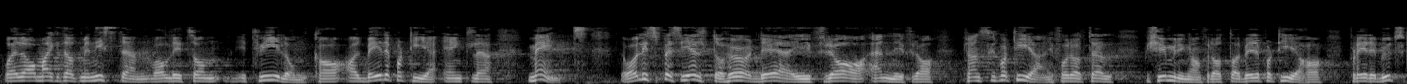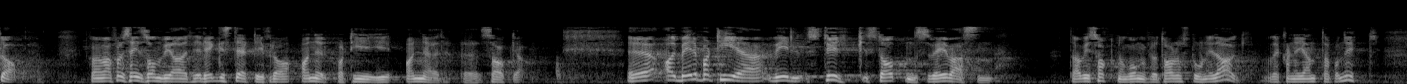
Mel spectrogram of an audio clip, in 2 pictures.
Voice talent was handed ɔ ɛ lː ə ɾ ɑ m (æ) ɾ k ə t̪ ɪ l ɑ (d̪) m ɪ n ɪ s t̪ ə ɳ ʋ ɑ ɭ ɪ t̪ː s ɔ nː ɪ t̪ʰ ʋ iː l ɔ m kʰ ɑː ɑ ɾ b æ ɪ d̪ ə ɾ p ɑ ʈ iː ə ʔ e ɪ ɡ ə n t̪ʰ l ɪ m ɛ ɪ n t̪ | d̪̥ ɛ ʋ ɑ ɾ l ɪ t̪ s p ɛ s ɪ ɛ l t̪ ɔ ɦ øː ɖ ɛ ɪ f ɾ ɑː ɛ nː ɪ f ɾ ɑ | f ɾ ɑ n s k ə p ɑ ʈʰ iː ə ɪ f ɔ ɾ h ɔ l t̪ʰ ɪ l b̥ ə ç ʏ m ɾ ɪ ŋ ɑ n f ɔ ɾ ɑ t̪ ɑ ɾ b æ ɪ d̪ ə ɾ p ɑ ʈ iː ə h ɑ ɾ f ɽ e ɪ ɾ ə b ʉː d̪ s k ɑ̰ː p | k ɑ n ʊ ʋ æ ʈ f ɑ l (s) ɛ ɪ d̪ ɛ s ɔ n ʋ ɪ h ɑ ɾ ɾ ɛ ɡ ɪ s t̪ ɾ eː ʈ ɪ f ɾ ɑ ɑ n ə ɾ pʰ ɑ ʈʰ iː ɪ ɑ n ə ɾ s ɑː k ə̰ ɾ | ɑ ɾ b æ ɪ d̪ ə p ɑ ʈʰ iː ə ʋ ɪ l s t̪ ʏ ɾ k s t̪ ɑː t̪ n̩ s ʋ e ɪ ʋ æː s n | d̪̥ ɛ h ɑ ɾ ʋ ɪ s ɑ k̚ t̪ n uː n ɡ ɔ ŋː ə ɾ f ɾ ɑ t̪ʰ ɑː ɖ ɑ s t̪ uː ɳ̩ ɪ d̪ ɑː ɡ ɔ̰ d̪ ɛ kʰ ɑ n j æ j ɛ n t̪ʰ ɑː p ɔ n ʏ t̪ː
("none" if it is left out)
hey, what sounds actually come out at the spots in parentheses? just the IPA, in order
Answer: æ, t̪, s

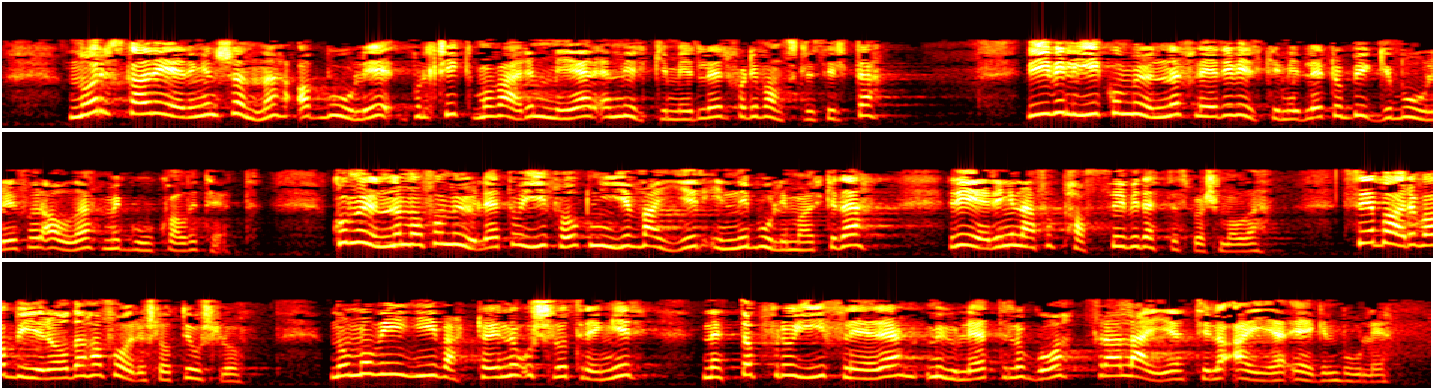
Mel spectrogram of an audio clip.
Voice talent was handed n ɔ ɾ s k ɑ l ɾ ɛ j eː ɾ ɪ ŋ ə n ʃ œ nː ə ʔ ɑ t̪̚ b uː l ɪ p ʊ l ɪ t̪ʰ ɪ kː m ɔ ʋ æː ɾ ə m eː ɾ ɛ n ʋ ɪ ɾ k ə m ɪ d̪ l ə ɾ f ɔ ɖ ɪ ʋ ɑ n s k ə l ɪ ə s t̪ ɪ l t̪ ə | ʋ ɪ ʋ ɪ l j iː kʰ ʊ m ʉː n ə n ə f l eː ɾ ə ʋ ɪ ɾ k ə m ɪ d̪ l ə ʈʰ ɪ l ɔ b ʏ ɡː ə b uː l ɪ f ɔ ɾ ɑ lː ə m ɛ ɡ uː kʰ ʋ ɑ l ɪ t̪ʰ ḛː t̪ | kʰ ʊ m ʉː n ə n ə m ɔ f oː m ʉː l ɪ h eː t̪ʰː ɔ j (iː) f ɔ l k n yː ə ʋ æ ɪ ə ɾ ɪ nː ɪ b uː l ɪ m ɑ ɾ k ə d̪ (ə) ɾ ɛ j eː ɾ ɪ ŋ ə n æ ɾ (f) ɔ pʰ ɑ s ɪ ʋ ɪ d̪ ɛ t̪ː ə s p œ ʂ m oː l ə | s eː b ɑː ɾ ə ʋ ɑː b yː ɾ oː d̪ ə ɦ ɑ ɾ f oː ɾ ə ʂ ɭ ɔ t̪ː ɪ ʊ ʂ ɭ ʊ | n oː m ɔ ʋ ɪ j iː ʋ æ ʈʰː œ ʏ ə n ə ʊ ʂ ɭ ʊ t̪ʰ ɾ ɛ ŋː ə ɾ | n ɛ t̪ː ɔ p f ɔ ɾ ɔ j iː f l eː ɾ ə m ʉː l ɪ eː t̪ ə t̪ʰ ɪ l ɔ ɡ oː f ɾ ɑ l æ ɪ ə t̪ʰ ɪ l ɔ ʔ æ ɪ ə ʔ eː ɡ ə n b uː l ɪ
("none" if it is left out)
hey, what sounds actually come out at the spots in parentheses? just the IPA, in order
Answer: iː, ə, f

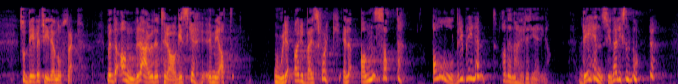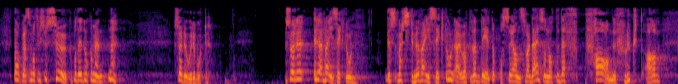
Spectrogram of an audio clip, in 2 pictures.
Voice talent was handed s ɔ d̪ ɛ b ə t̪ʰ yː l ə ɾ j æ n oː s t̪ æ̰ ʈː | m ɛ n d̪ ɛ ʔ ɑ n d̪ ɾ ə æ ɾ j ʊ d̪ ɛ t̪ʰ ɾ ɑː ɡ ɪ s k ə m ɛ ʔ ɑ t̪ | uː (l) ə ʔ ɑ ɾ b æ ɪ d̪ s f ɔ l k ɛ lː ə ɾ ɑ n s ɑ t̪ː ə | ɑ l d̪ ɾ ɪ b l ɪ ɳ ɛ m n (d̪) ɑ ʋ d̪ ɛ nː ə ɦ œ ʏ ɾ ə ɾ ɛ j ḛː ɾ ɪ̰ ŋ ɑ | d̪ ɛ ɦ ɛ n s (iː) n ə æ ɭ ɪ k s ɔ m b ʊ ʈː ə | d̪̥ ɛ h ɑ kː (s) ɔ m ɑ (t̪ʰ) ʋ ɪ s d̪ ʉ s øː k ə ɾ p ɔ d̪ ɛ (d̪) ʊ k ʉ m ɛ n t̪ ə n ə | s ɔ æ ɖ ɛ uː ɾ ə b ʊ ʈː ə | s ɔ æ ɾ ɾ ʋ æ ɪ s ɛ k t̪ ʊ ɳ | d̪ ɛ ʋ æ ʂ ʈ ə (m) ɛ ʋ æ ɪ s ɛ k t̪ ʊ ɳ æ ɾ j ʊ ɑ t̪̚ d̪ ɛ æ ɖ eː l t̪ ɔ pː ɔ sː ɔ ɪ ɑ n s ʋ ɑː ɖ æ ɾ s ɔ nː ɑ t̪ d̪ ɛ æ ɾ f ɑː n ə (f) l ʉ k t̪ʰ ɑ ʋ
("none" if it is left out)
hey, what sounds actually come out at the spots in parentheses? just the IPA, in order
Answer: ɾ, t̪, yː, s, t̪, d̪, m, f

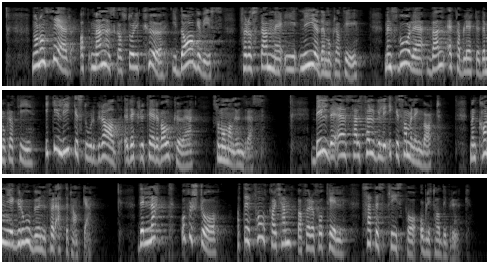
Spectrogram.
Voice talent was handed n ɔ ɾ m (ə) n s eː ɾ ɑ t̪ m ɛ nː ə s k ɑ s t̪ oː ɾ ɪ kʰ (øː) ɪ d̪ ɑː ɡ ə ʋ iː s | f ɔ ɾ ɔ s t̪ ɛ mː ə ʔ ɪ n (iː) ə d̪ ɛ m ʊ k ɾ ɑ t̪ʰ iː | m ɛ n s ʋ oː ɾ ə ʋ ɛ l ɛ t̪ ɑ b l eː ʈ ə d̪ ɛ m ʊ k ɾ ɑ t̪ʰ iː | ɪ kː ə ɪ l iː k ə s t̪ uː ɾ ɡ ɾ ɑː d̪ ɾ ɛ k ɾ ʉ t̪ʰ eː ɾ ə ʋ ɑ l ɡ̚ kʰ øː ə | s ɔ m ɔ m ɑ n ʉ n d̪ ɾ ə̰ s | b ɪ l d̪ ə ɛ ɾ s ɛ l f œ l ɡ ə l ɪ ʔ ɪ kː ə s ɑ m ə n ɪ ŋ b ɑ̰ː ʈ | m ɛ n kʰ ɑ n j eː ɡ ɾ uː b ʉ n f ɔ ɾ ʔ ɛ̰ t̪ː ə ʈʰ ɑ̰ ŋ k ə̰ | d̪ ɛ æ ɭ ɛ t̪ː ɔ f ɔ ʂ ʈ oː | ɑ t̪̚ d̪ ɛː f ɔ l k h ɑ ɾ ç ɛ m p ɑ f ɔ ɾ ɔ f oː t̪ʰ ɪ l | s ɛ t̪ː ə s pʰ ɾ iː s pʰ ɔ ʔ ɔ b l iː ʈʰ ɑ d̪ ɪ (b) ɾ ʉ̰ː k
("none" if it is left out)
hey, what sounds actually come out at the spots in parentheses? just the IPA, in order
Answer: ɑ, øː, yː, b

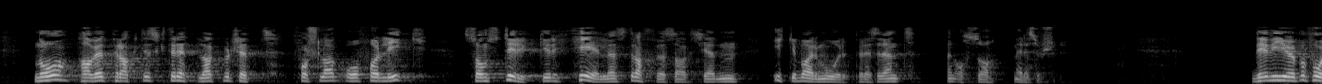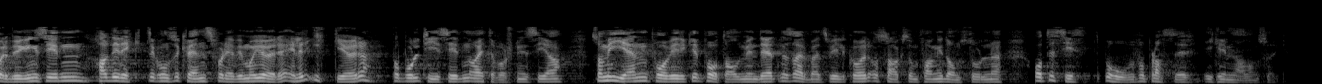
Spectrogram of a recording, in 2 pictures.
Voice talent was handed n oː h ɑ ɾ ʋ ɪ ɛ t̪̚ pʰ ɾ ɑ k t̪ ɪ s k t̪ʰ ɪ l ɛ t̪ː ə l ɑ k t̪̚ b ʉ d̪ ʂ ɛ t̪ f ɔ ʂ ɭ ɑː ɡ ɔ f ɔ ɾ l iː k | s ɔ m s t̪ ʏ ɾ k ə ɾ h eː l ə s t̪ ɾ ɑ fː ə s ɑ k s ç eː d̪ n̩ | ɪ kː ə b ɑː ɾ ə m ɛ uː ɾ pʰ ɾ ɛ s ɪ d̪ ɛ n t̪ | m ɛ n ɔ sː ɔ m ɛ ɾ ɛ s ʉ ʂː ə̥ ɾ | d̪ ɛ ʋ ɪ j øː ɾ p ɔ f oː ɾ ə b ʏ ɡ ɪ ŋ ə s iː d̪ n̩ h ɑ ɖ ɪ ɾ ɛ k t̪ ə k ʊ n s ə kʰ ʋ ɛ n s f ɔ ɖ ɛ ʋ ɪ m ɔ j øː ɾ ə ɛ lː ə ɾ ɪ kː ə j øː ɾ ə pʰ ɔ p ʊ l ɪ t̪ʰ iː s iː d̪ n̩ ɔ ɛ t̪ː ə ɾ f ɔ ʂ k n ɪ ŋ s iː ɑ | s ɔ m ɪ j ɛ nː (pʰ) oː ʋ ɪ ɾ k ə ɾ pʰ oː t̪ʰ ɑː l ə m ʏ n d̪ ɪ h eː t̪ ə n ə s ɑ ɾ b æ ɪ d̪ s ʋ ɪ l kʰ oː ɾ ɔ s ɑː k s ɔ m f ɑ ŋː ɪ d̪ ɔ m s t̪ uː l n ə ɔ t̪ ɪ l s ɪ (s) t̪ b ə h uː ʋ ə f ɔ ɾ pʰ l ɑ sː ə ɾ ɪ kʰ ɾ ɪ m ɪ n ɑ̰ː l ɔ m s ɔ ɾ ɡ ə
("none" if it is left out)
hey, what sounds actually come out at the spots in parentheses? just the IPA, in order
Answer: pʰ, s

